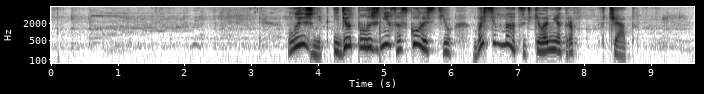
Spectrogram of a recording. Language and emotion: Russian, positive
